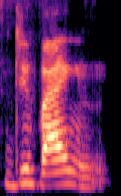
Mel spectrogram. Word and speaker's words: Divine: It's Divine. It's the normal Divine, which is usually spelled as Divine.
